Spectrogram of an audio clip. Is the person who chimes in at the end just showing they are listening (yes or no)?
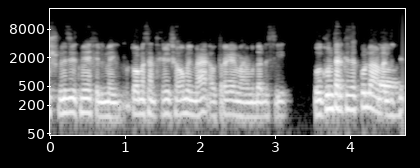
yes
